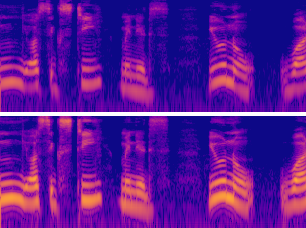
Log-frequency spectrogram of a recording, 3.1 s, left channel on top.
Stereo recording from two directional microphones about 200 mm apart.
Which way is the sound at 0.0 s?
30° right (ahead or behind).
